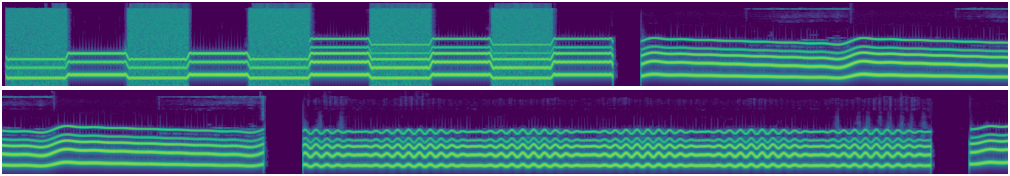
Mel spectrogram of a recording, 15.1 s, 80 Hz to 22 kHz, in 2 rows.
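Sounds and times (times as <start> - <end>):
electronic two-tone siren: 0.0 - 4.6, 9.8 - 15.0.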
